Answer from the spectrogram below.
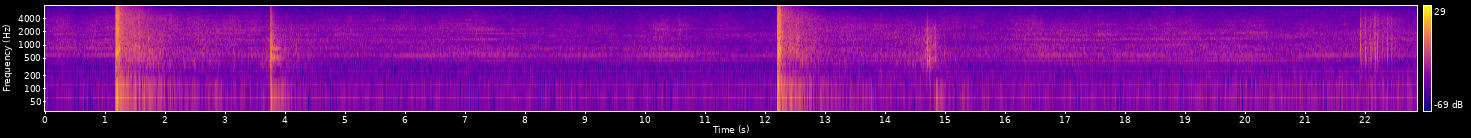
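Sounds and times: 
tank gun shots while moving: 0:01.2 - 0:04.7, 0:12.2 - 0:15.3, 0:21.9 - 0:22.7.

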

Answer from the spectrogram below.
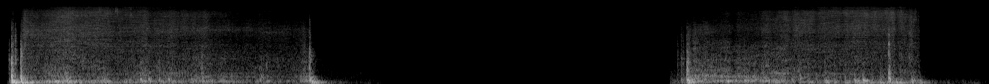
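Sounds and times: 
car glass window lowered and raised manually: 0:00.1 - 0:03.3, 0:06.7 - 0:09.3.

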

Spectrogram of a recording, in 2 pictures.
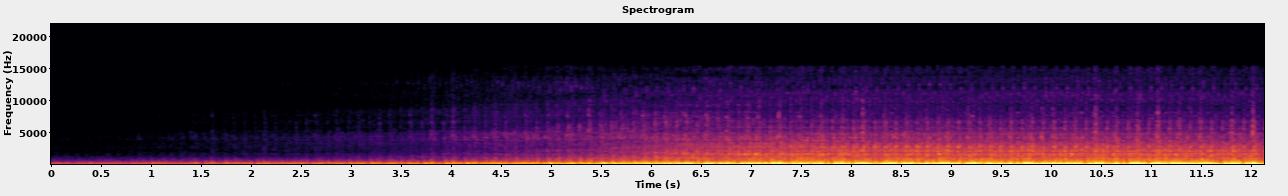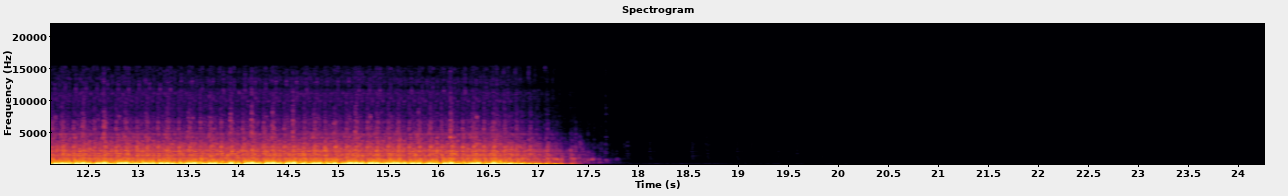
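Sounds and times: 
motorcycle approaching and turning off: 0:00.0 - 0:17.7.

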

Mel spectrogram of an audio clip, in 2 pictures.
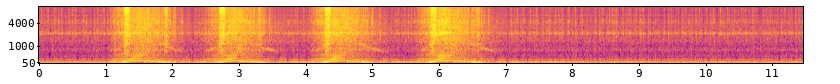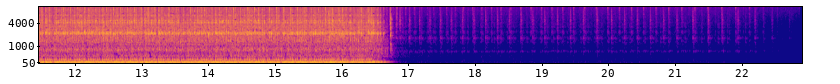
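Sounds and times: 
motorcycle starting and revving: 0:00.0 - 0:16.8.

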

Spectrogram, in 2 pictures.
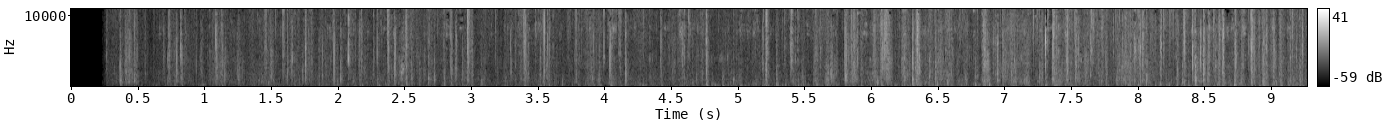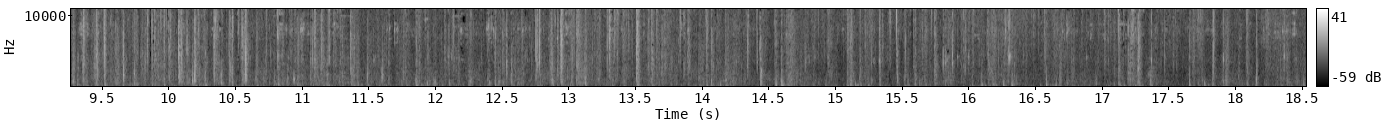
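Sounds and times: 
horse hoofbeats clip-clopping: 0:00.3 - 0:18.5.

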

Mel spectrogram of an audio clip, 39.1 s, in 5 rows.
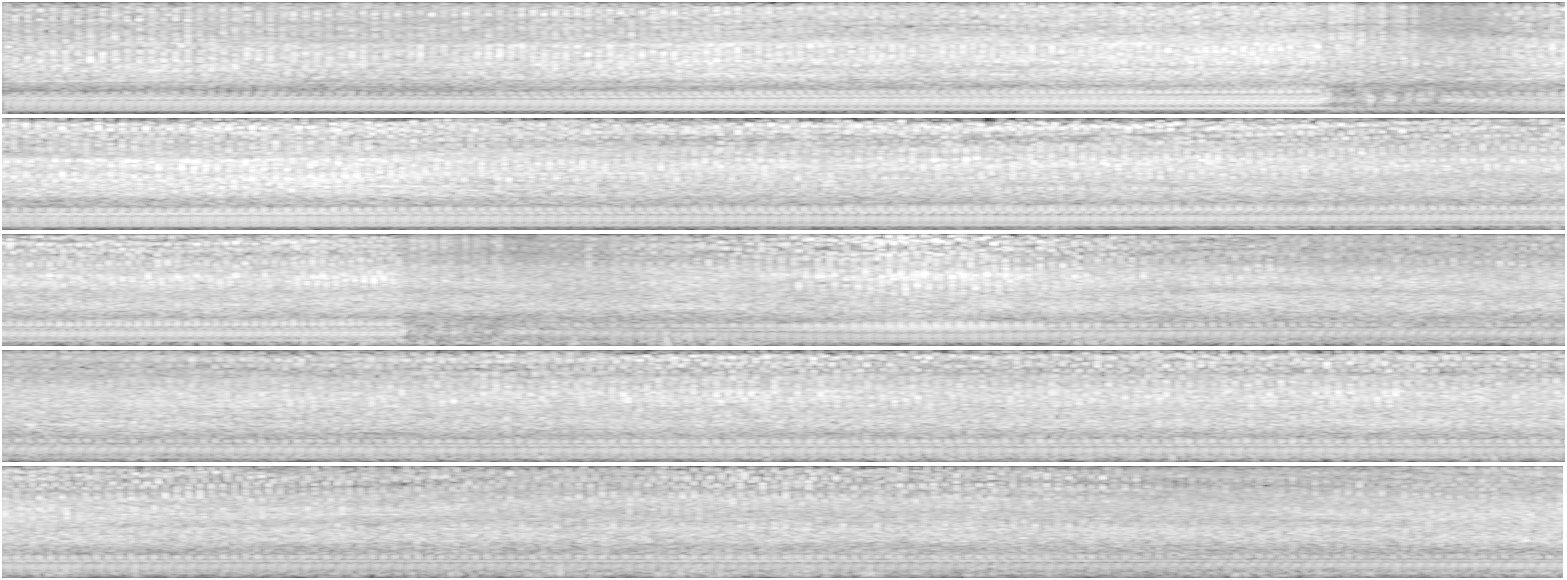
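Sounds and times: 
Harley-Davidson motorcycle starting and moving off: 0:00.0 - 0:39.0.

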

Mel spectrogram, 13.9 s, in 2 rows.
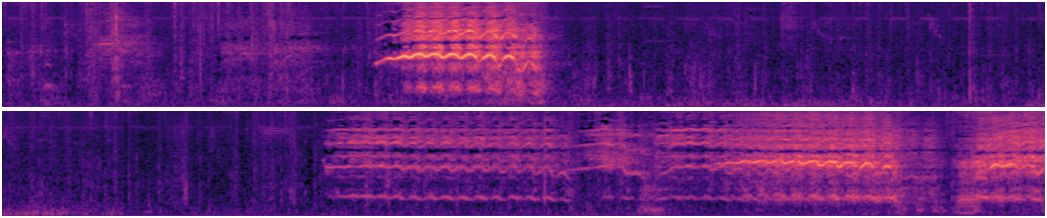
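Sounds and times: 
horse neighing: 0:02.5 - 0:03.7, 0:09.1 - 0:13.9.

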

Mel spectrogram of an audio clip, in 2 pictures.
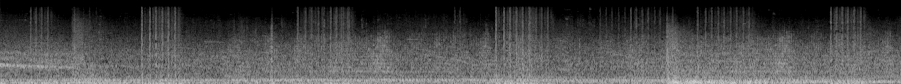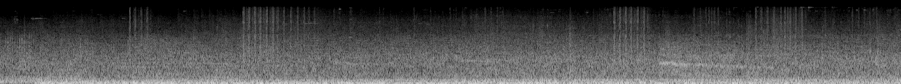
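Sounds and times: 
shootout gunfire: 0:00.0 - 0:09.1, 0:10.2 - 0:12.5, 0:15.0 - 0:18.0
shell explosions: 0:00.0 - 0:12.9, 0:13.6 - 0:18.0
aircraft: 0:00.0 - 0:18.0.

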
